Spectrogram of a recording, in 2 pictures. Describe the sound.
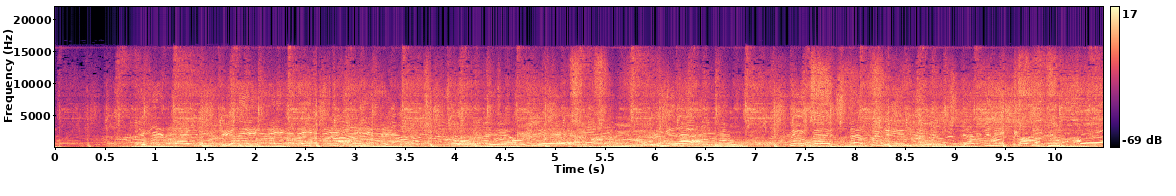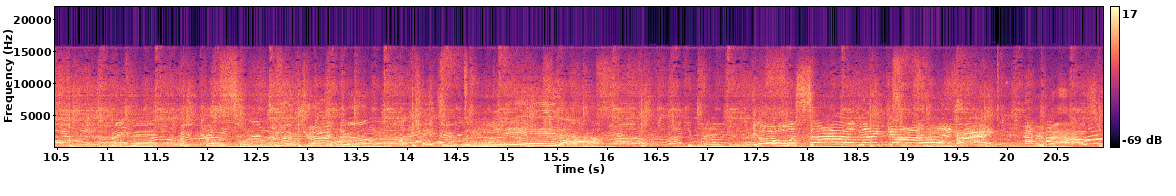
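Crowd chatter at a party: many overlapping voices form a dense, steady babble with no pauses.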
